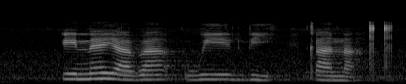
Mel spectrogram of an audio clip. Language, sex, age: Venda, female, 18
